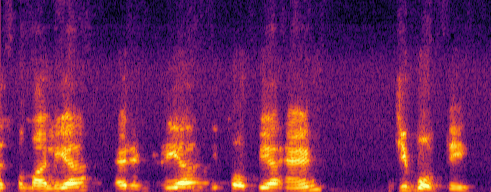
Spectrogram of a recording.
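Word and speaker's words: Djibouti: Mallya Adria Ethiopia and जिबोती आपने डीजेबत्ती नहीं कहना है जिबोती कहना है डी साइलेंट है इसमें जिपोती कहना है आपने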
